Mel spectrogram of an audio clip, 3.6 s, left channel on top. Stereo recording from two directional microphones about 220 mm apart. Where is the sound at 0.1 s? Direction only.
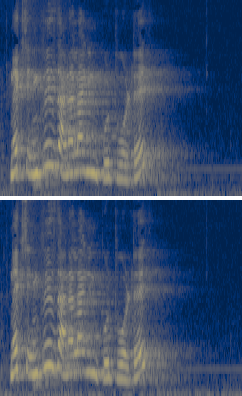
50° right (ahead or behind).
